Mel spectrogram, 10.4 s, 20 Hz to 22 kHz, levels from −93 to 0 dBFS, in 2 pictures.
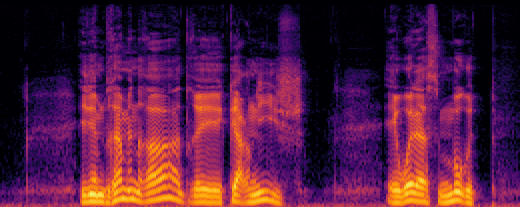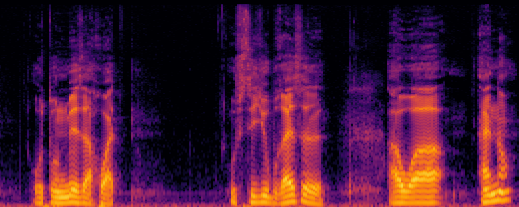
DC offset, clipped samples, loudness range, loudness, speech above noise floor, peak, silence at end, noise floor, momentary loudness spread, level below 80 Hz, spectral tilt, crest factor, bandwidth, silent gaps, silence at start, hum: under 0.1%; under 0.1%; 4 LU; -16 LUFS; 35 dB; 0 dBFS; 0.1 s; -50 dBFS; 13 LU; -42 dBFS; -7.5 dB/octave; 16 dB; 18.5 kHz; none; 0.8 s; none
